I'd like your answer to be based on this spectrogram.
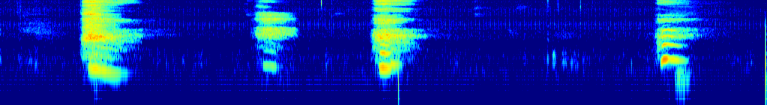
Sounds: Sigh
